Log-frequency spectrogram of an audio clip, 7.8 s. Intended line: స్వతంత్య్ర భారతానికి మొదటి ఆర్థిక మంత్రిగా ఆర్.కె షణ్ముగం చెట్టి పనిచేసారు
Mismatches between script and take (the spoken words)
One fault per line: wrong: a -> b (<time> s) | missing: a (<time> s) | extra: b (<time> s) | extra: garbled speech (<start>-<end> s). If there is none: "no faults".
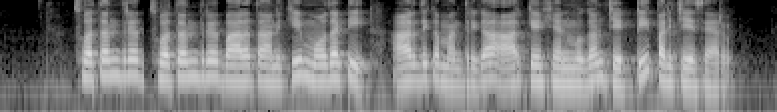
extra: స్వతంత్య్ర (1.5 s)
